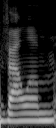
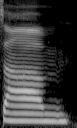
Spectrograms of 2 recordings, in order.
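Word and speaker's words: Valheim: No, it's not Valorant. It's, Valum. Valum? V-A-L-H-E-I-M. Victor, Alpha, Lima, Hotel, Echo, India, Mike. Valum. Yeah, no, I might have said it wrong.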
